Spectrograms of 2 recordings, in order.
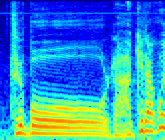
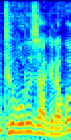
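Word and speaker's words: Dvořák: 드보르작이 사람 이렇게 씁니다 안토닌 드보락이라고 읽어야 될 것 같은데 이걸 우리는 드보르작이라고 읽고 있습니다이 사람 최고 사람이고요 체코어에서 저 알 자가 리을 지읒 발음이 동시에납니다 그래서 우리가이 사람을 드보르작이라고 얘기를 합니다 이분 정육점집 아들이었습니다 그래서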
